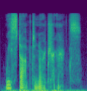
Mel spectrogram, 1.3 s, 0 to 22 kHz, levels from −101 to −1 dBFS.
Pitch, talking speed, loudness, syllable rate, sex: 145 Hz, 230 wpm, -23 LUFS, 5.5 syllables/s, female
